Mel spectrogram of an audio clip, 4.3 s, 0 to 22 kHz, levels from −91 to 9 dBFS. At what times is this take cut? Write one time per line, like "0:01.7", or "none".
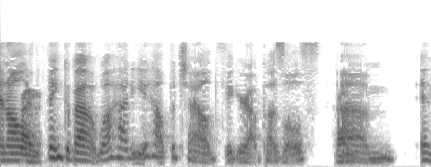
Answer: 0:03.3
